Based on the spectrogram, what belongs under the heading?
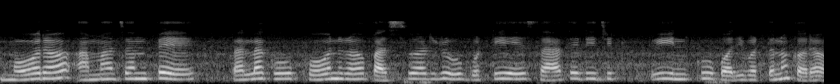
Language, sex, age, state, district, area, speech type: Odia, female, 45-60, Odisha, Kendrapara, urban, read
